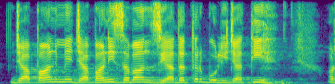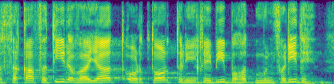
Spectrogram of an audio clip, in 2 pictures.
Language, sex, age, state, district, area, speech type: Urdu, male, 18-30, Uttar Pradesh, Saharanpur, urban, spontaneous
